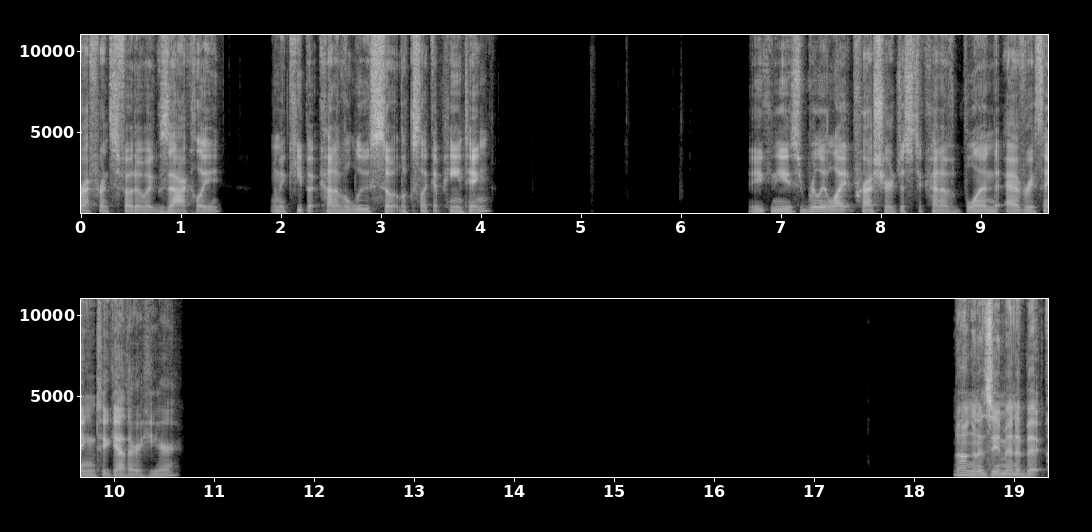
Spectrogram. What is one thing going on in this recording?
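A man talks calmly and close to a microphone, in short bursts with long pauses.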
